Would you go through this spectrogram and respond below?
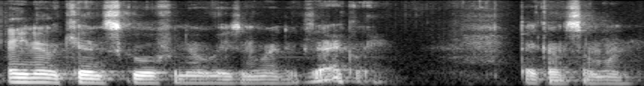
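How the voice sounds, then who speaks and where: A young man from Turkey chatting on a live stream. He sounds low and relaxed, with a gravelly edge. He reads out viewer questions and drifts casually through each answer. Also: brisk.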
